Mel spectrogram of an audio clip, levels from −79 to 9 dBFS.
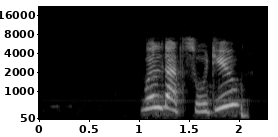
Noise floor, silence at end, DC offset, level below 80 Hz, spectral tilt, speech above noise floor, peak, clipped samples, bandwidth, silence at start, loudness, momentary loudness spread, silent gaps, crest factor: -75 dBFS; 0.2 s; under 0.1%; -76 dBFS; -2.5 dB/octave; 52 dB; -6 dBFS; under 0.1%; 7.6 kHz; 1 s; -23 LUFS; 7 LU; none; 22 dB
